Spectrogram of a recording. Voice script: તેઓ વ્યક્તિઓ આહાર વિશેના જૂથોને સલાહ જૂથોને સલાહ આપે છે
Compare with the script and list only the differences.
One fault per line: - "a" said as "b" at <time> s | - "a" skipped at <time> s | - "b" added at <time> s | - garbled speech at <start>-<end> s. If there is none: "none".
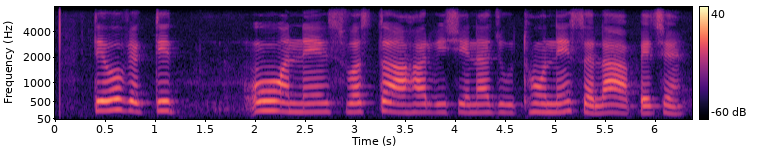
- "અને સ્વસ્થ" added at 2.3 s
- "જૂથોને સલાહ" skipped at 5.6 s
